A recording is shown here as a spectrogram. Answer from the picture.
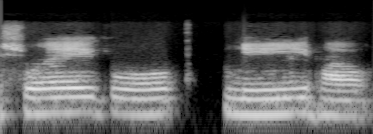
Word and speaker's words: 水果: Entonces este se vuelve segundo en pronunciación. 水果，口语，永远，你好，法语，了解。Cuidado acá, ¿no? No me digan 水果，你好, no.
